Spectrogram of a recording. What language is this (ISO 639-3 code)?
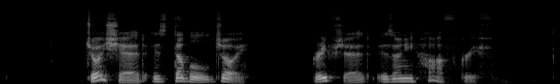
eng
